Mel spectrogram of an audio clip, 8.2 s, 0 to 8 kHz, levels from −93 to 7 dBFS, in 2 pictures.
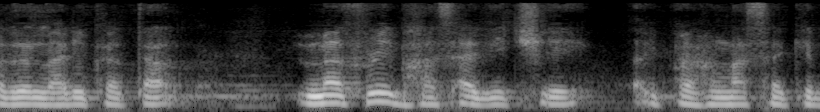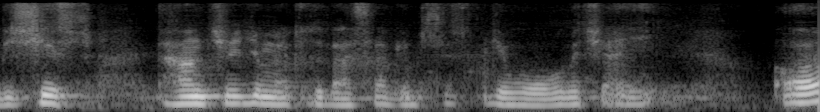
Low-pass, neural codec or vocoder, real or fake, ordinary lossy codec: none; codec, 16 kHz, 1.1 kbps, Voila-Tokenizer; fake; none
